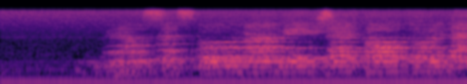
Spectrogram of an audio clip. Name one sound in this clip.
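An electric keyboard plays along.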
